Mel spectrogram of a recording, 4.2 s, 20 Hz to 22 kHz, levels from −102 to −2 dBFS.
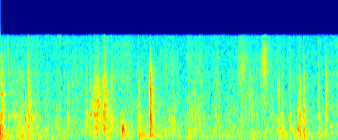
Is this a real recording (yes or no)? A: yes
